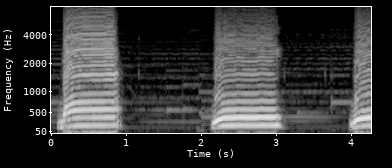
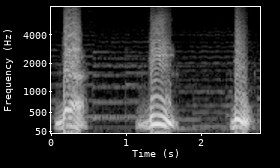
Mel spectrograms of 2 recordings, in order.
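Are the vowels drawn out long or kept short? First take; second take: long; short. First: Each vowel is drawn out long. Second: Each vowel is kept short, one beat. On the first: The speaker calls it wrong. "kita tidak boleh memanjangkan bacaan. Seperti ba, bi, bu. Ini tidak diperkenankan" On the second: The speaker calls it right. "bacalah dengan satu ketuk saja"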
